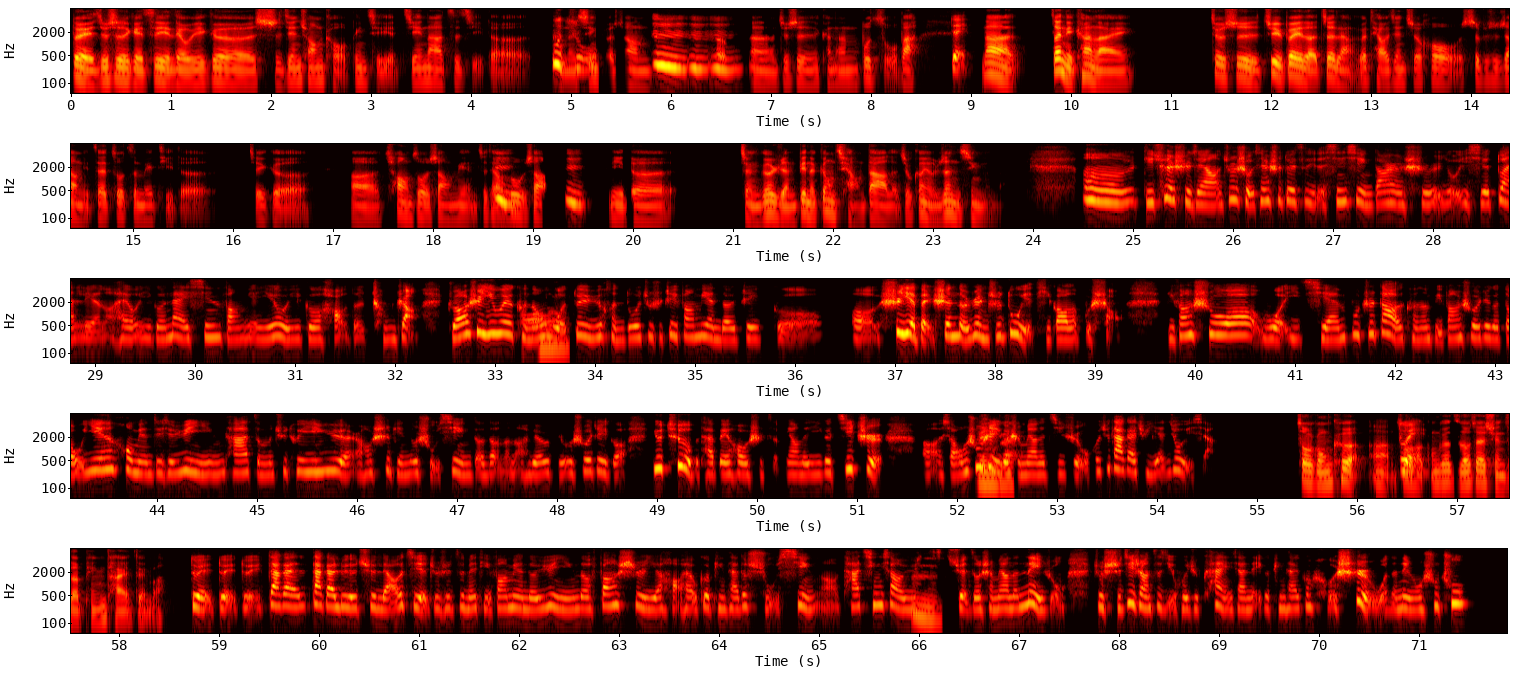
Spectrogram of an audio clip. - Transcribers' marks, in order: none
- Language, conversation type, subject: Chinese, podcast, 你第一次什么时候觉得自己是创作者？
